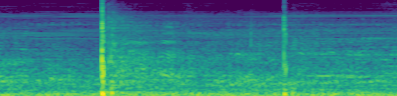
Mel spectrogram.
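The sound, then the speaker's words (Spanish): A sharp, loud thump of a ball being struck hard by a player's foot as he takes a shot in a futsal match, followed about a second later by a fainter knock, over a steady hum of a crowd. “En el GC, cuidado porque si le cae a la izquierda le puede pegar, saca el disparo.”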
